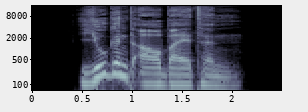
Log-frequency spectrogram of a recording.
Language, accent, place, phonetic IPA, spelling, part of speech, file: German, Germany, Berlin, [ˈjuːɡəntˌʔaʁbaɪ̯tn̩], Jugendarbeiten, noun, De-Jugendarbeiten.ogg
- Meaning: plural of Jugendarbeit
